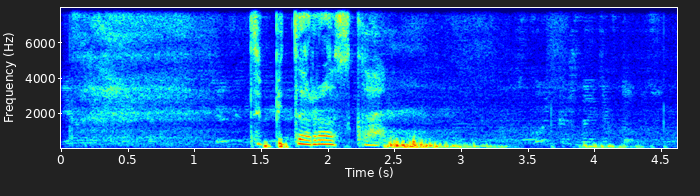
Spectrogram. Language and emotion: Russian, angry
